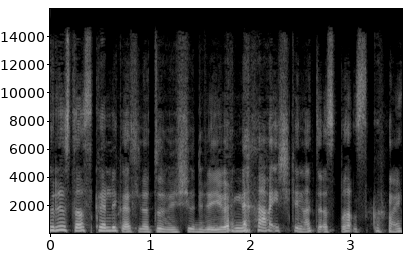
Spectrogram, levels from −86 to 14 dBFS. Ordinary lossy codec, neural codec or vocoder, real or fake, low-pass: MP3, 96 kbps; codec, 44.1 kHz, 2.6 kbps, SNAC; fake; 14.4 kHz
